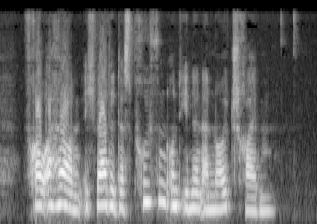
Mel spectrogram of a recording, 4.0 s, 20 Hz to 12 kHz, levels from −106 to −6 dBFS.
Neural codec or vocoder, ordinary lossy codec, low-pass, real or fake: none; MP3, 64 kbps; 9.9 kHz; real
